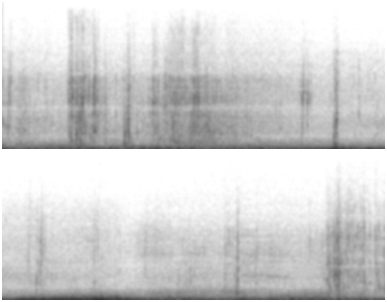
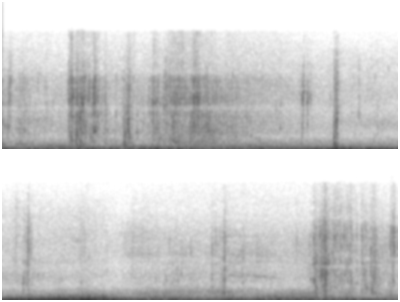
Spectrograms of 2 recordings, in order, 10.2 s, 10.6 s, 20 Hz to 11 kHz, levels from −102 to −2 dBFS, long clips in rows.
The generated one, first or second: first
